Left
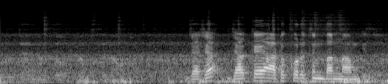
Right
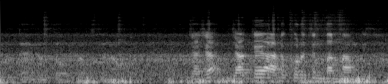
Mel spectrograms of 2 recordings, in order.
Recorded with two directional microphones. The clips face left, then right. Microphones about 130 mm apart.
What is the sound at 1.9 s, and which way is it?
Speech, 60° left (ahead or behind).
